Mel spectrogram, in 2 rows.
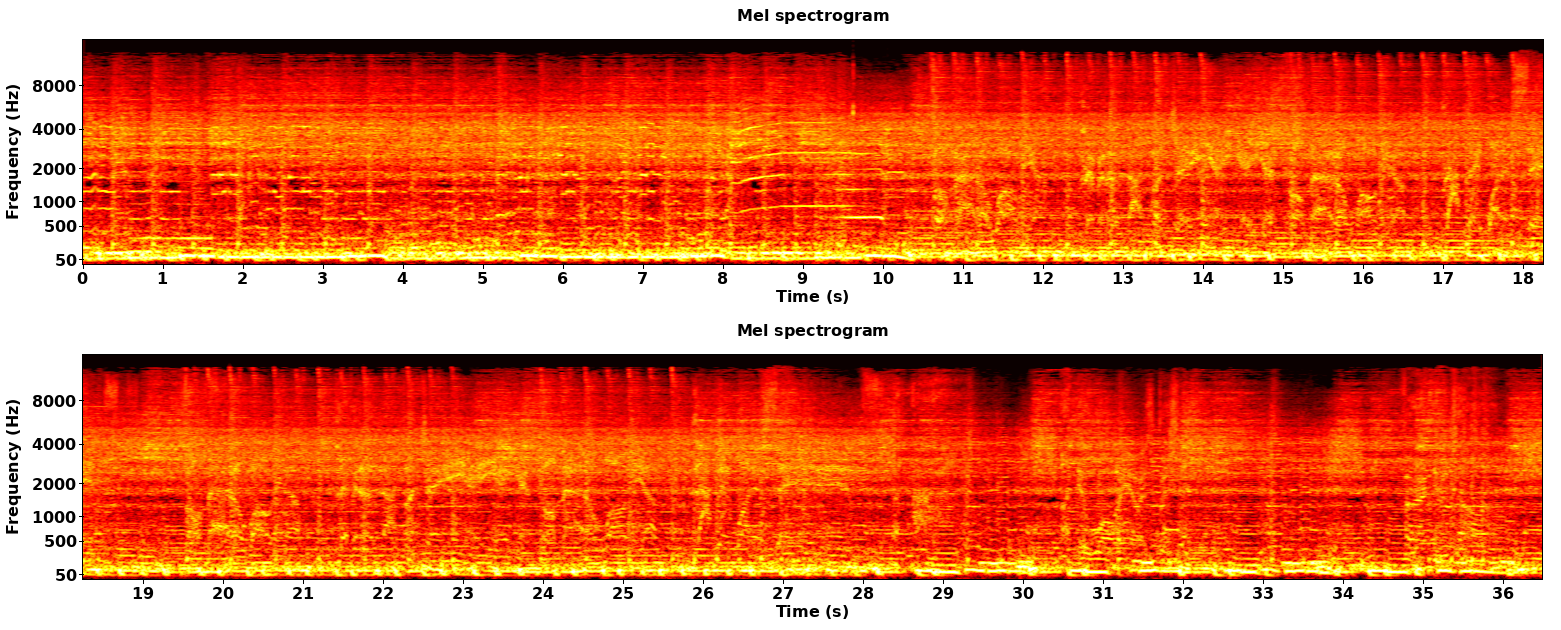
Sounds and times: Heavy metal: 0:00.0 - 0:36.4.

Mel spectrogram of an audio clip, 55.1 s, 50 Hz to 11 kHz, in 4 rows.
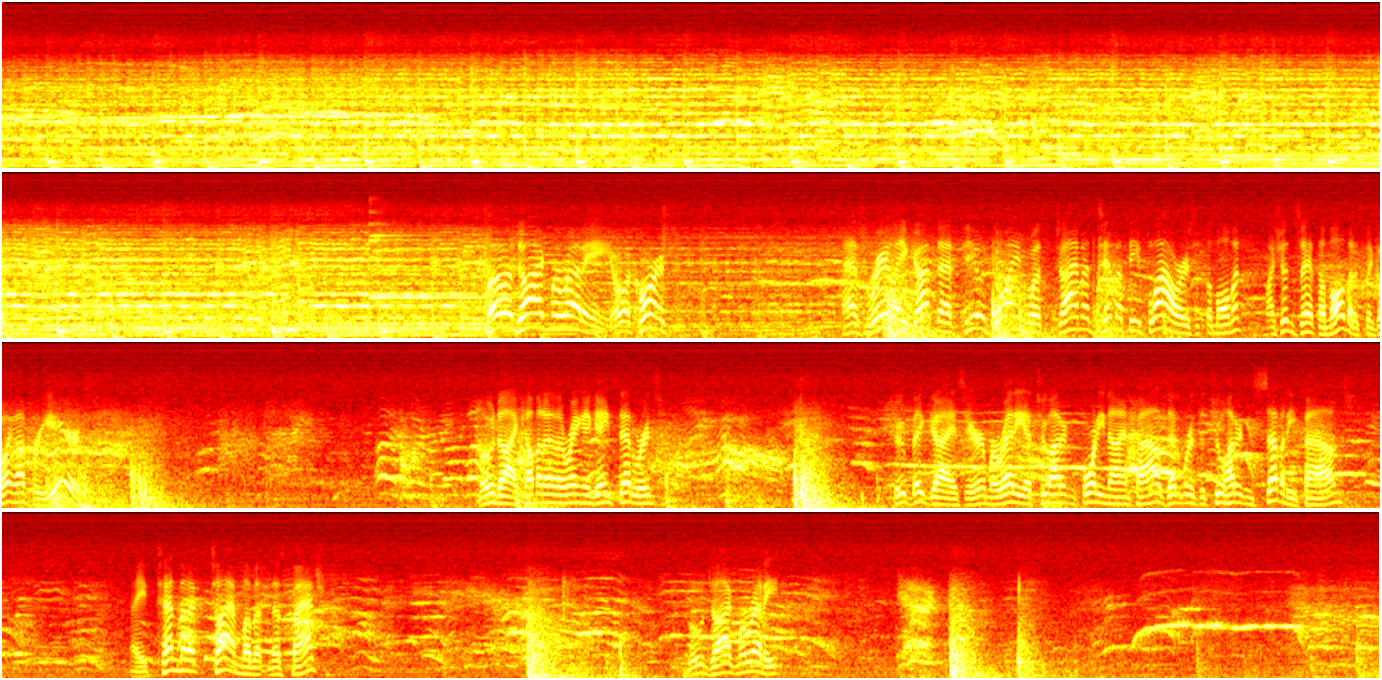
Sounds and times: Music: 0:00.0 - 0:25.8.

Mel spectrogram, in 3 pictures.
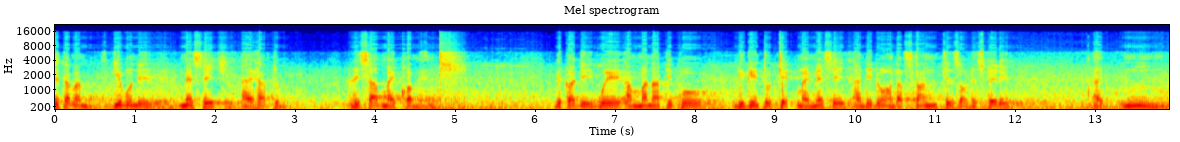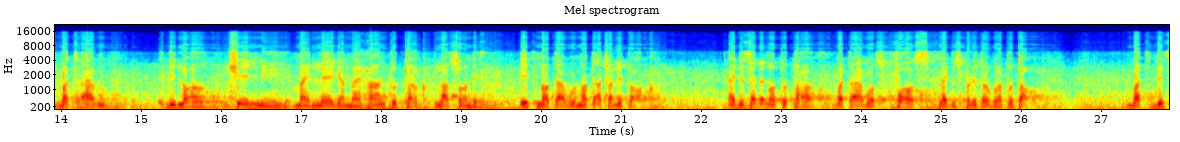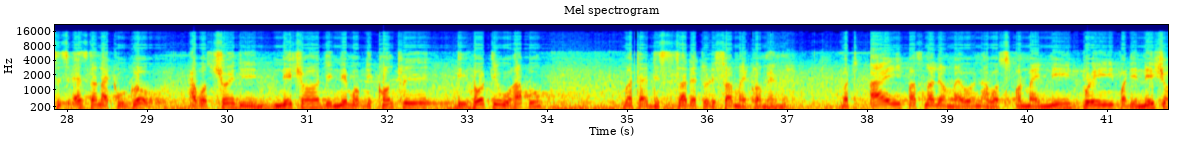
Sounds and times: Speech: 0:00.0 - 0:03.0, 0:03.7 - 0:05.2, 0:06.2 - 0:12.1, 0:12.9 - 0:21.6, 0:22.3 - 0:26.5, 0:27.3 - 0:34.1, 0:34.9 - 0:37.1, 0:37.7 - 0:41.7.

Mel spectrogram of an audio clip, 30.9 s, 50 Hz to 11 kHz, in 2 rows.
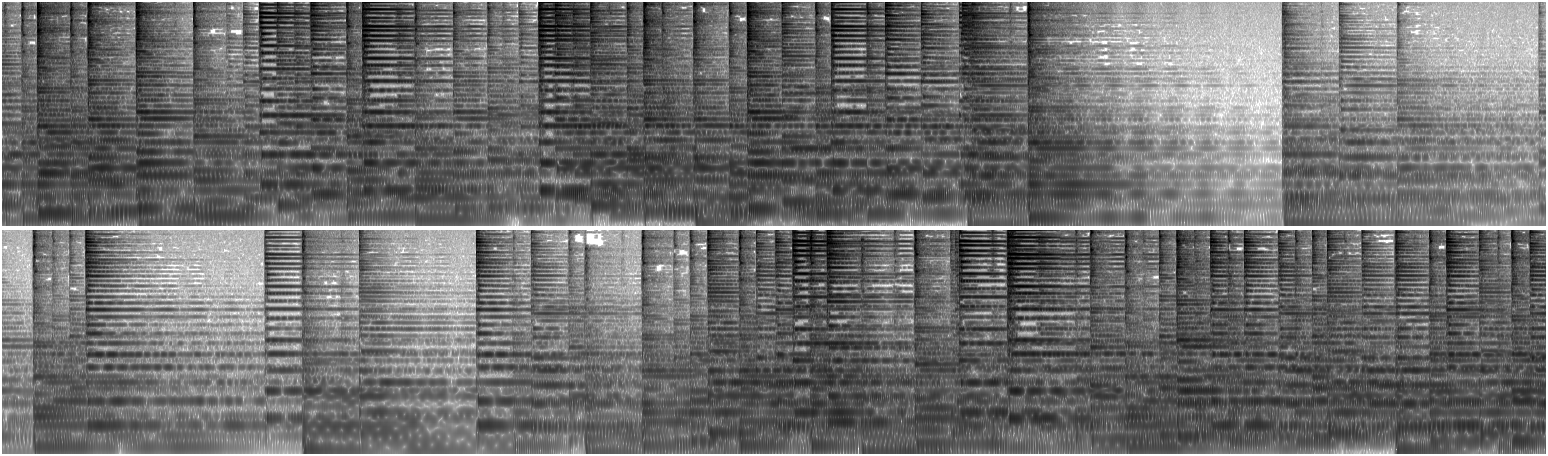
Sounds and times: Music: 0:00.0 - 0:30.8.

